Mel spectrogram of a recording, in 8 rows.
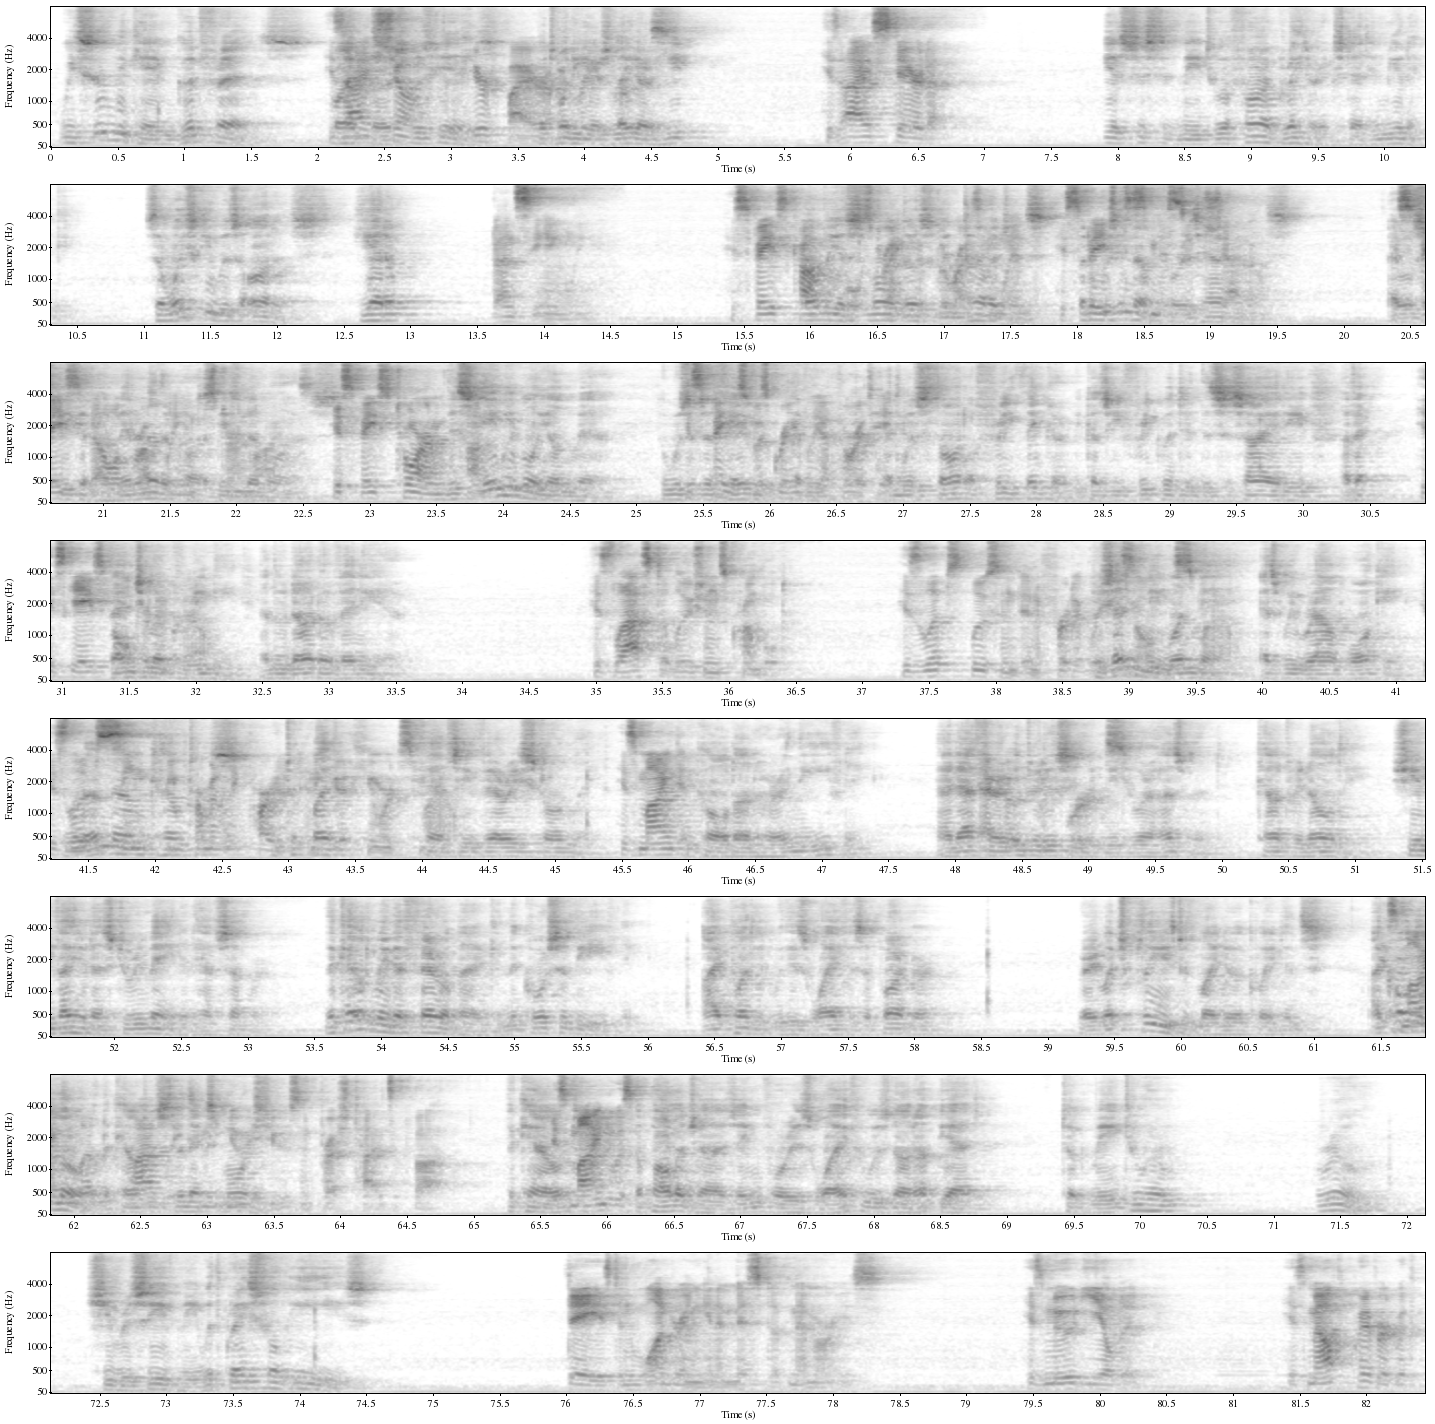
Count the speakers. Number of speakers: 2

